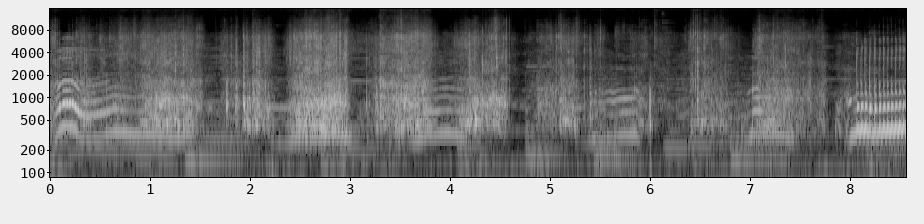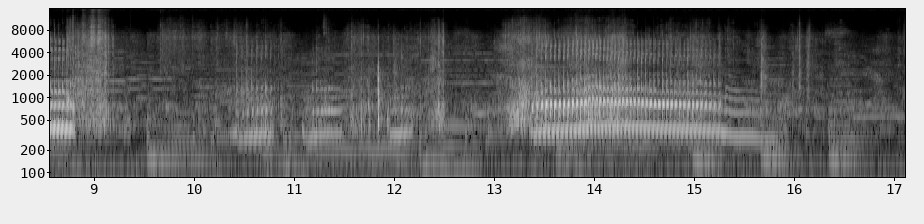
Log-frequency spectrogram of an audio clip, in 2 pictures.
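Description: Background music with a low bass line stepping between held notes, under a child's voice making short, rough growling bursts and two longer drawn-out cries.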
